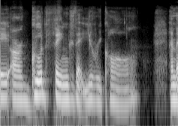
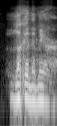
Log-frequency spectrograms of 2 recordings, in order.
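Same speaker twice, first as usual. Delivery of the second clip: put-on serious, deadpan delivery. Retelling how father told a joke, imitating a serious father. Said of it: "And he was so serious".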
